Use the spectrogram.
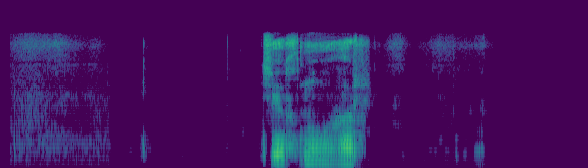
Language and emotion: Russian, neutral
